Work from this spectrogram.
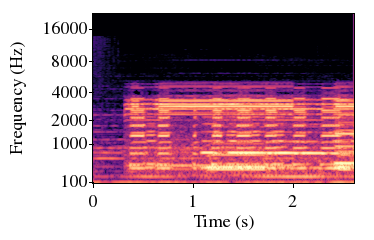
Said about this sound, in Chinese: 一片的鸣笛催促声刺耳烦乱。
